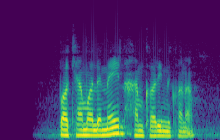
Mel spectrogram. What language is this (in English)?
Persian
